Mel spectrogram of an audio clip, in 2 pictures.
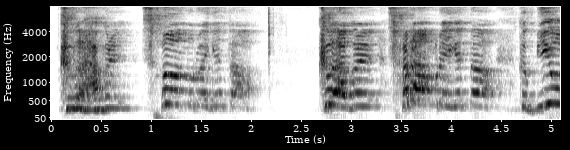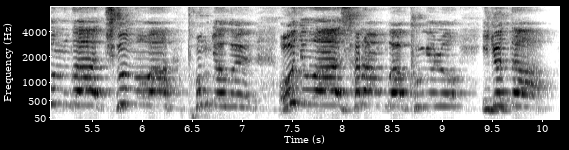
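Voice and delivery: high, loud, rhythmic triumphant proclamation; full-force preaching. Real, not acted. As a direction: shout each phrase to the congregation as a victory cry. (승리를 힘차게 선포하는 설교)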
